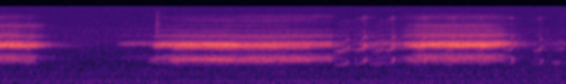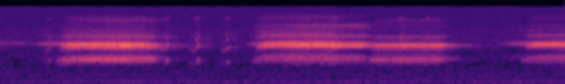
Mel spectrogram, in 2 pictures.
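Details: Summer-night frog chorus from a backyard in Northern Virginia, with loud buzzing trills lasting one to two seconds that come in regular bursts separated by quieter pauses. Faint clicks and scattered calls fill the gaps.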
